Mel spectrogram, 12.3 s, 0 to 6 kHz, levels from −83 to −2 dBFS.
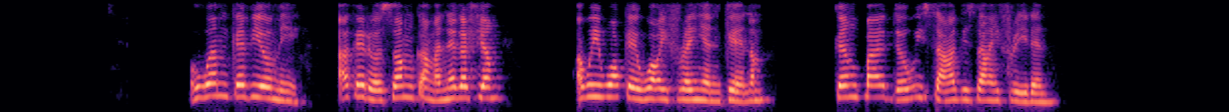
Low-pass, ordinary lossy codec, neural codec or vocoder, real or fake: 5.4 kHz; Opus, 32 kbps; codec, 16 kHz, 2 kbps, X-Codec, WavLM features, trained on Multilingual LibriSpeech; fake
